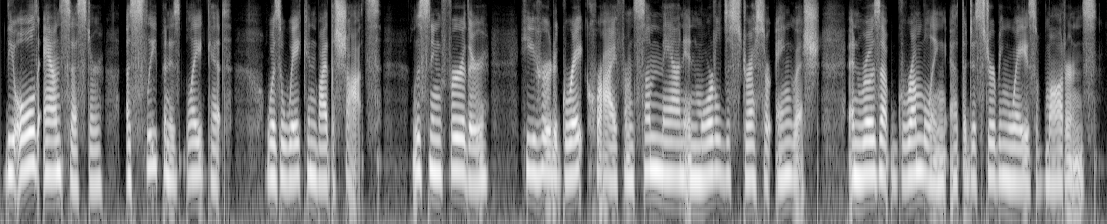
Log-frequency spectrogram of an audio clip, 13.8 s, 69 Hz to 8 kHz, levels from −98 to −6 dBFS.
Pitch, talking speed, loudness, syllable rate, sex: 190 Hz, 160 wpm, -18 LUFS, 4.5 syllables/s, female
